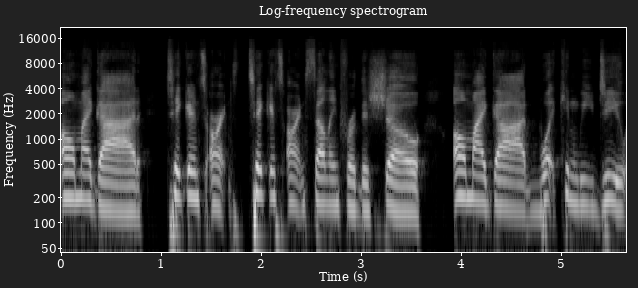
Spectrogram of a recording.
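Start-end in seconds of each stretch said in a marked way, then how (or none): none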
